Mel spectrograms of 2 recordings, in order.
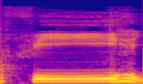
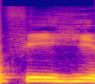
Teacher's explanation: Huruf H ini kenapa kita sukunkan? Ini kalau kita berwakaf tepat di huruf H, maka kita baca fi.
